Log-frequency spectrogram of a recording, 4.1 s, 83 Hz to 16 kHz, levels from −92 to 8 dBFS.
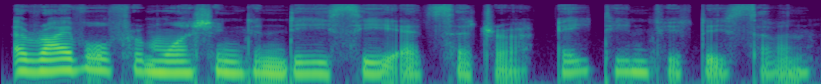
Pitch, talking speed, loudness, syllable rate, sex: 175 Hz, 130 wpm, -21 LUFS, 4.1 syllables/s, female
